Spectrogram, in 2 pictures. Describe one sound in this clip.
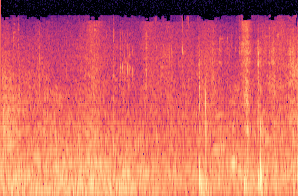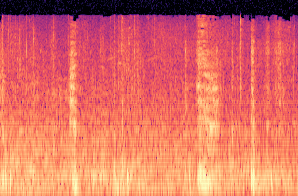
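Hands grip and scrape on stone while climbing a wall.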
